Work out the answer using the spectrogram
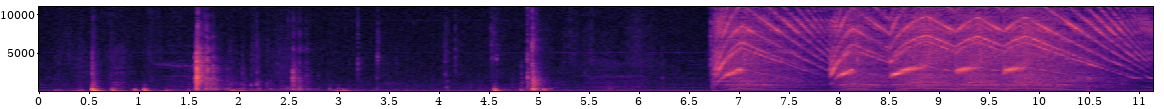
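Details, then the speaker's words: Made-in-Mexico Dremel rotary tool, single speed 35,000 rpm, after fixing switch contacts: after handling clatter, high-pitched whine spins up and holds, dipping and rising as the switch moves; running normally again. "Looks like it works to me. This one here is just a single speed, 35,000 RPM."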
